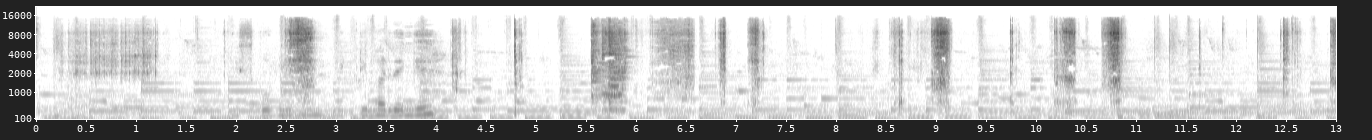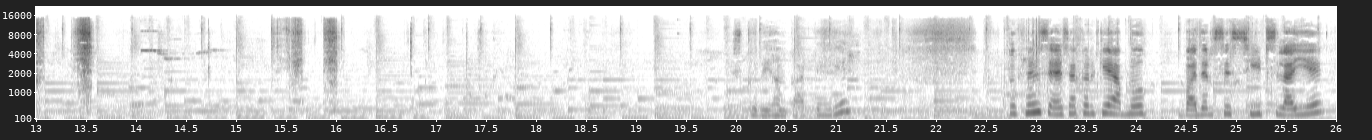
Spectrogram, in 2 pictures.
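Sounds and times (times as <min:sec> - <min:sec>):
gritty soil scrapes: 0:00.0 - 0:17.7, 0:20.0 - 0:25.9
background music with steady beat: 0:00.0 - 0:26.0.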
